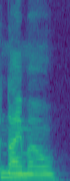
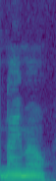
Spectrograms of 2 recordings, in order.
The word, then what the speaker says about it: Nymo: I use the Nymo D. I don't know how everybody else pronounces it. I pronounce it Nymo.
